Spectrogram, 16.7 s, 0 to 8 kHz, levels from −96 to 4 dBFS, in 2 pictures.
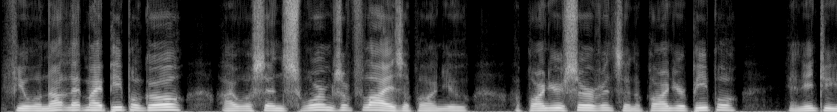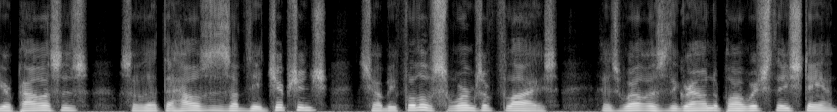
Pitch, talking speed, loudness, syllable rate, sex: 145 Hz, 180 wpm, -17 LUFS, 4.4 syllables/s, male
